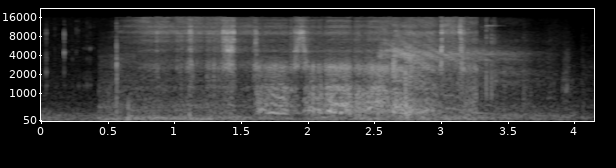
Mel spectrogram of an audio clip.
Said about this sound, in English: So that last snorting sound you hear is the Rami Malek character um, snorting up a line of morphine, I believe it is.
